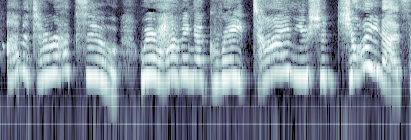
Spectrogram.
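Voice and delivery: high, loud party call; calling out excitedly. Acted. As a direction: holler an invitation to someone shut away.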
